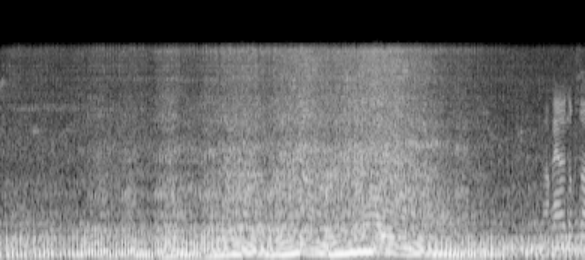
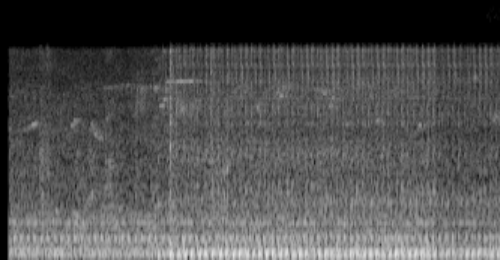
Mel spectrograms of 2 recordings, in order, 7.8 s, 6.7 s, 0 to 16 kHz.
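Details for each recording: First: Honda Supra motorcycle after cam chain and camshaft work and carburettor cleaning: revs up and back down cleanly with no regular ticking; valve/top-end tick cured, only an irregular tok-tok remains at light throttle. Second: Honda Supra motorcycle at idle: loud, fairly regular kletek clatter about four per second plus small ticks; roughly 30% from the cam chain, mostly from elsewhere; lower valve found loose, oil still fairly clean.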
